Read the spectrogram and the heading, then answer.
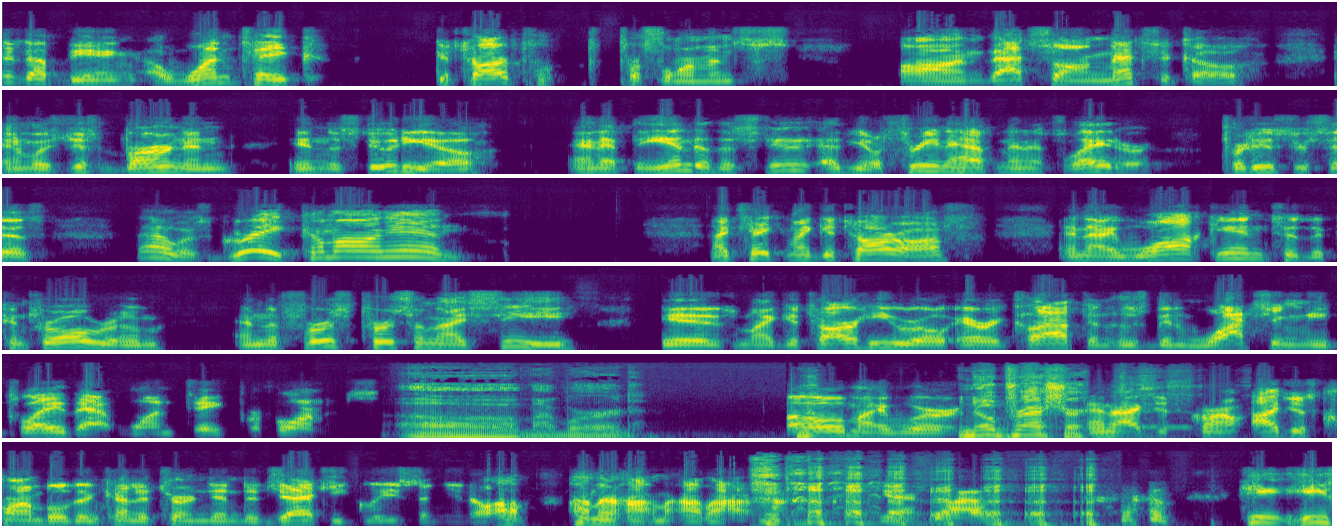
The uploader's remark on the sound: We hopped on the phone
